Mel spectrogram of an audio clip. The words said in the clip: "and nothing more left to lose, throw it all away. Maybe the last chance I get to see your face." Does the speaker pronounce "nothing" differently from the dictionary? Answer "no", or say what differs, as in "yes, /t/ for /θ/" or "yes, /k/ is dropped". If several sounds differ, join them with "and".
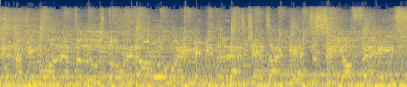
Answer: no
